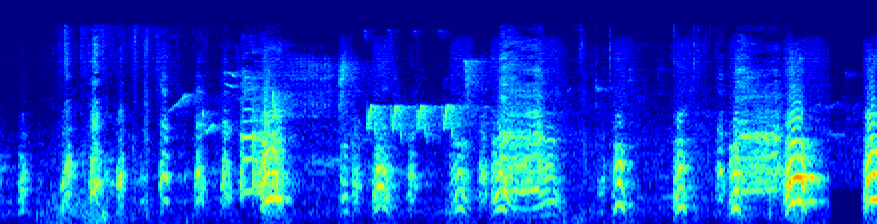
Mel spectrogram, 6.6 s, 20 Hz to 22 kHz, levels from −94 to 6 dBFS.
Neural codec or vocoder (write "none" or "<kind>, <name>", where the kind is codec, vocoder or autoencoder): vocoder, BigVGAN v2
